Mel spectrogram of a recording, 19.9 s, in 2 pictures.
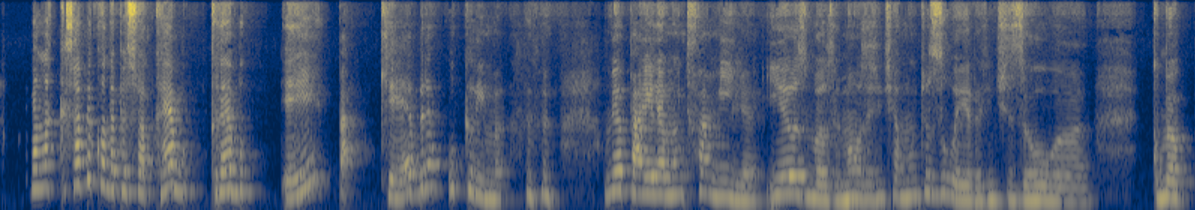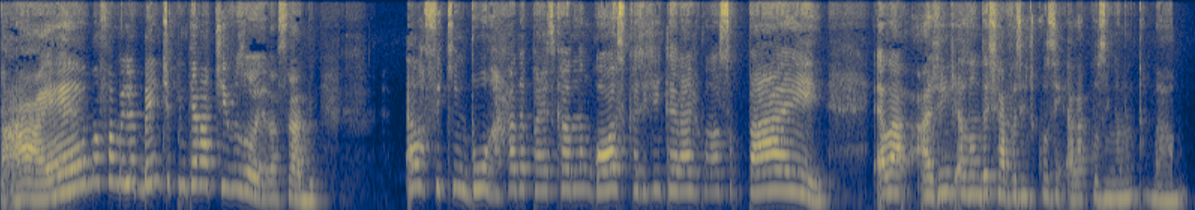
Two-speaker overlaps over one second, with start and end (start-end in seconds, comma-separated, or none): none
